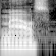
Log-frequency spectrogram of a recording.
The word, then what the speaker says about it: Mous: I said Mous instead of Mouse. They kindly let me know it is pronounced like the small rodent.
